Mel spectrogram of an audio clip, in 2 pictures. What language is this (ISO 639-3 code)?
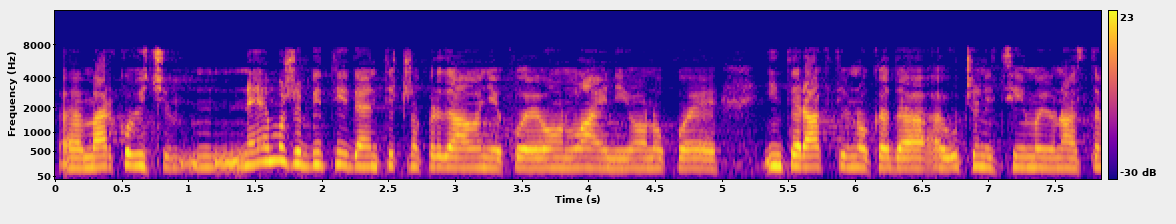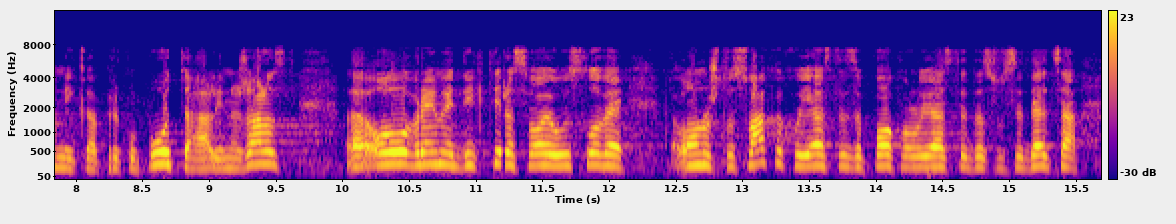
srp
